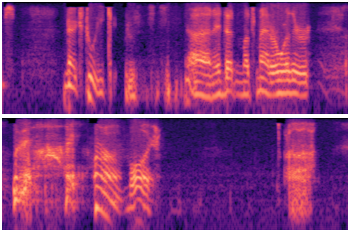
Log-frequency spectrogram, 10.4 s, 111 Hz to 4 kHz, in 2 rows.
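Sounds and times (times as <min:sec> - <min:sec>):
speech: 0:00.9 - 0:04.7, 0:05.4 - 0:07.6
harsh cough: 0:05.1 - 0:07.0.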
